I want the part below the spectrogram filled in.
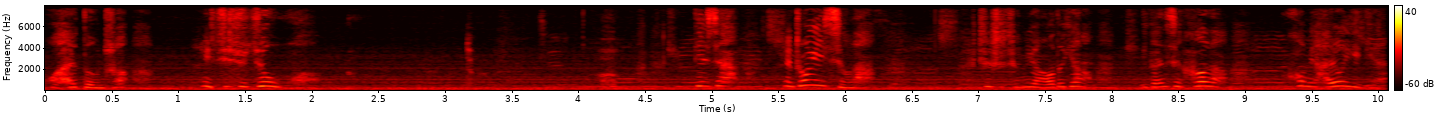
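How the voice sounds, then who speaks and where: Woman voicing a very high-pitched, earnest young noblewoman. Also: fast, music in the background, poor audio. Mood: scolding, urgent. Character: devoted, outspoken young noblewoman of an imperial court. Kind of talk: dramatic period animation dubbing. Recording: clear background noise behind voice.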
